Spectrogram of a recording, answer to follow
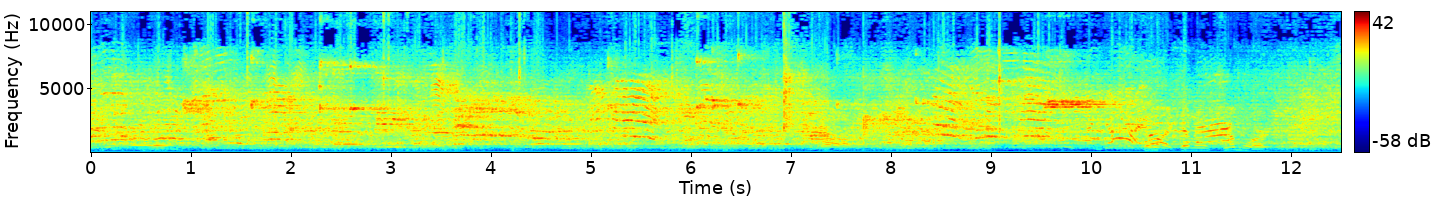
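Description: Basketball bouncing on a gymnasium's hardwood floor during live play, over continuous voices from players and the crowd in the gym.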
